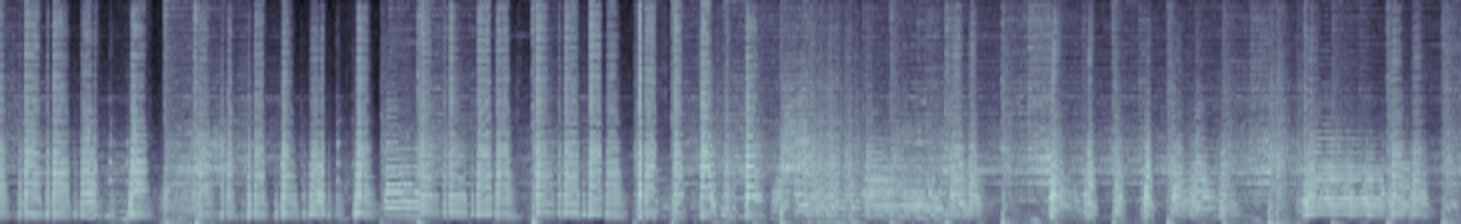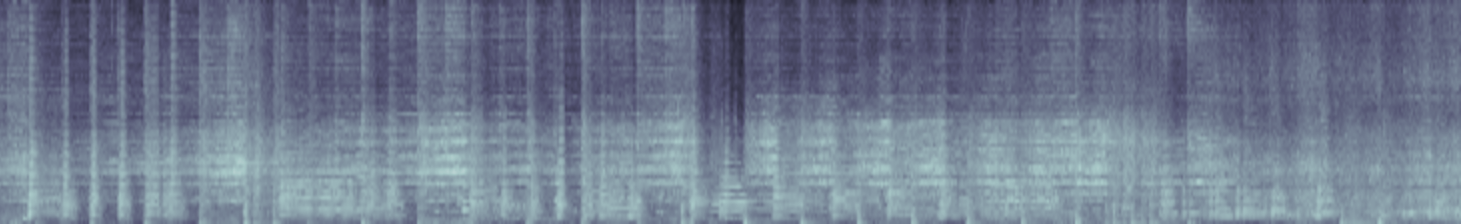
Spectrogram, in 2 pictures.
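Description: Small brass band of trumpets, trombone and tuba with a side drum, playing a tune in a steady rhythm.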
